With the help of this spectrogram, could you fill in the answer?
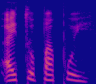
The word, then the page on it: ai tupapui: Wamesa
